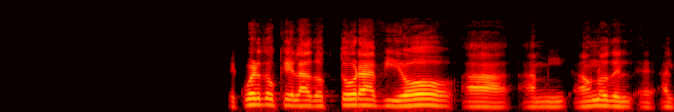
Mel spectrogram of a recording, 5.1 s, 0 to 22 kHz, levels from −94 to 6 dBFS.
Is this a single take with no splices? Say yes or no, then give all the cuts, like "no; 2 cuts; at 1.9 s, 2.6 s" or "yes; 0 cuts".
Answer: yes; 0 cuts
